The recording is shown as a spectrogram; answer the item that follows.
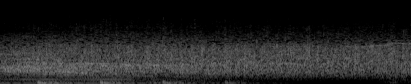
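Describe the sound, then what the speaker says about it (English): A crowd at a reserves-division Australian football match against Williamstown claps and cheers steadily as the captains meet, a continuous wash of applause with a few dull low thumps early on. "The crowd already making plenty of noise as the captains come together."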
